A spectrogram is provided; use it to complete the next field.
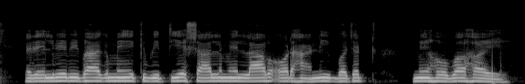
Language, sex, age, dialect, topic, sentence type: Magahi, male, 25-30, Western, banking, statement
